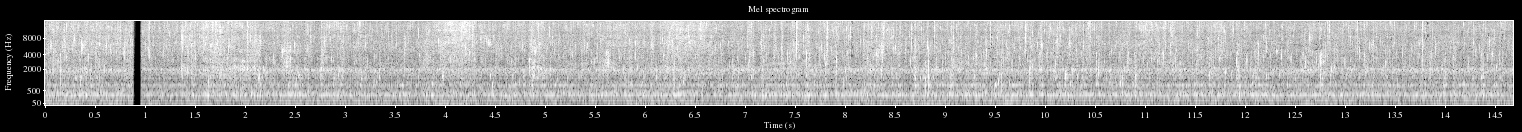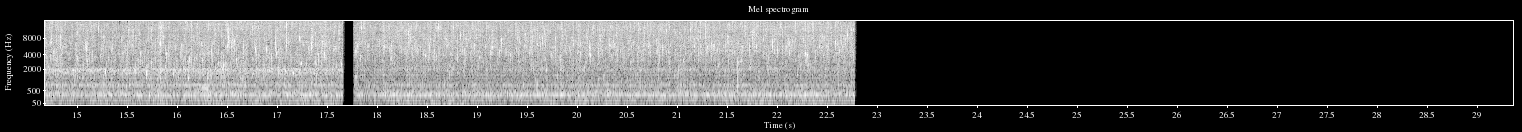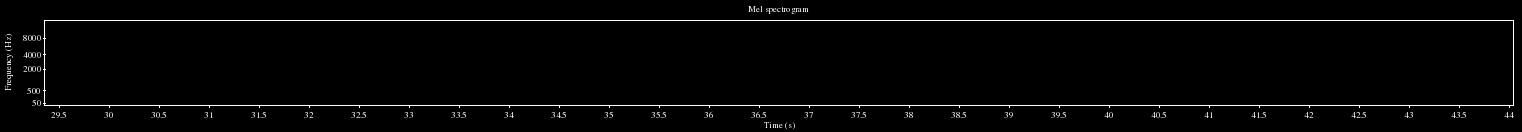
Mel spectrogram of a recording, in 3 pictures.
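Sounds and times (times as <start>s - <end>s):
sauce bubbling in a pan: 0.0s - 22.8s.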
